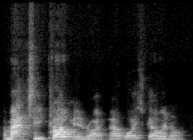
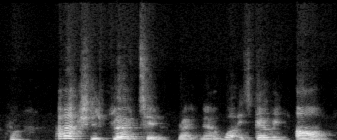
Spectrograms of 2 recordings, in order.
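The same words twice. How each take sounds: First: Rough attempt at a Cockney accent; Lee, Cockney accent. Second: Mock amazement, rising higher and slower at the end; bad impression of a blissed-out friend, not yet Cockney; failed Lee impression. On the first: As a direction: imitate a friend with broad Cockney vowels. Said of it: "He talks like a Cockney". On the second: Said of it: "he don't talk like that".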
